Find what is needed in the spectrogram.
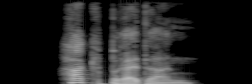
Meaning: dative plural of Hackbrett
- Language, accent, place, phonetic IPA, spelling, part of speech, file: German, Germany, Berlin, [ˈhakˌbʁɛtɐn], Hackbrettern, noun, De-Hackbrettern.ogg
